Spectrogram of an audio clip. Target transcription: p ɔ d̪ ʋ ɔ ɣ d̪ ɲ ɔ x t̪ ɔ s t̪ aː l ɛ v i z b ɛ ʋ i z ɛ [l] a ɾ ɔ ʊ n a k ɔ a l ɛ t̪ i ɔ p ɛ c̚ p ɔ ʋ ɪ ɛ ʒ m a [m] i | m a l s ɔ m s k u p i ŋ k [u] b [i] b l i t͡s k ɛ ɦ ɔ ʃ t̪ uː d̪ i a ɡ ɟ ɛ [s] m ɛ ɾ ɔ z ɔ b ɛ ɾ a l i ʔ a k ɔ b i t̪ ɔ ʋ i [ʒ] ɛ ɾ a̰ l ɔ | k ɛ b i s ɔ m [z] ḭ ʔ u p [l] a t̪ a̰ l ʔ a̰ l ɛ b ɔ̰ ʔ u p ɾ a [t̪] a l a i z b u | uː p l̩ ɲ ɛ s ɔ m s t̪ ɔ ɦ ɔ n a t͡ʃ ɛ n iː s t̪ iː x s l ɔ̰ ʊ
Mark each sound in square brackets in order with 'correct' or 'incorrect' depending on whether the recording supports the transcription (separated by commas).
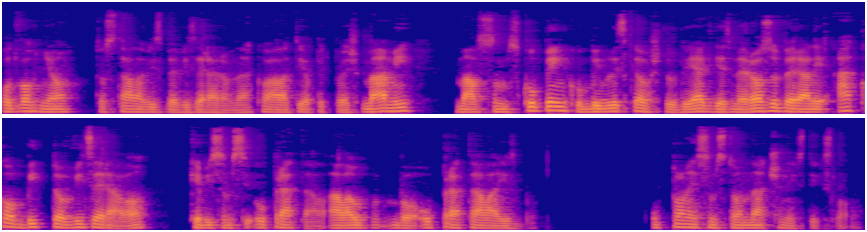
incorrect, correct, correct, correct, incorrect, incorrect, incorrect, incorrect, correct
